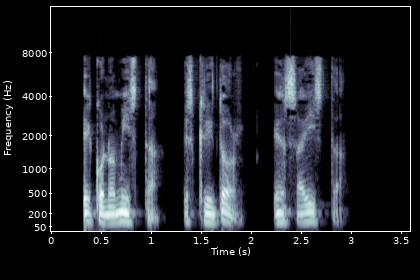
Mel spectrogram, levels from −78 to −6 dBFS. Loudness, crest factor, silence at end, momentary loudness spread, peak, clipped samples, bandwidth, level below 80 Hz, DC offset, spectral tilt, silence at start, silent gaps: -16 LUFS; 18 dB; 0.7 s; 14 LU; 0 dBFS; under 0.1%; 8 kHz; -48 dBFS; under 0.1%; -4 dB/octave; 0.3 s; 1.16-1.32 s, 1.98-2.22 s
